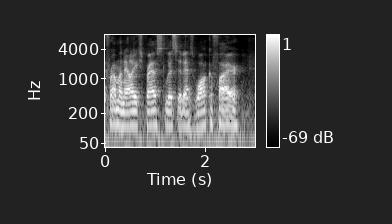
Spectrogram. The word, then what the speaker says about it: Walkefire: I bought it from an Aliexpress listed as waka fire it's spelled wal ke f ir e i got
